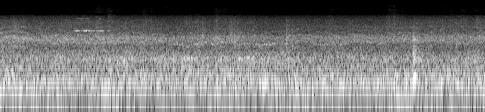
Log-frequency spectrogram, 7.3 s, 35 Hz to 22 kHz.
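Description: Toei 10-000 series electric train running along the line, heard from inside the driver's cab: a steady rumble of wheels on rail, with a single sharp click about six seconds in.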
